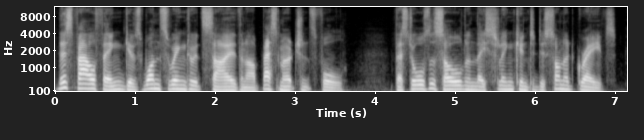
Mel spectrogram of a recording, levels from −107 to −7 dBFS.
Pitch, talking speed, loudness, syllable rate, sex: 145 Hz, 200 wpm, -21 LUFS, 5.5 syllables/s, male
